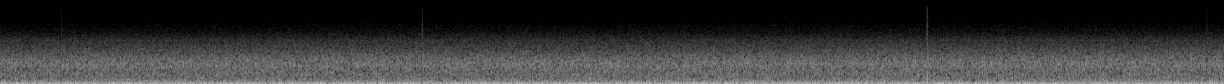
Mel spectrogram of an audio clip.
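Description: A steady, low roar of jet engines and rushing air fills a cockpit in flight.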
